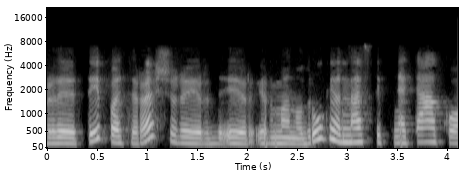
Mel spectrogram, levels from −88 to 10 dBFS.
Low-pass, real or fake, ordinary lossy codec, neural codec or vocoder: 7.2 kHz; real; MP3, 48 kbps; none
